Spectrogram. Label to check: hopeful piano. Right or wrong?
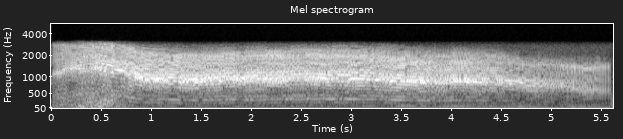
Wrong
